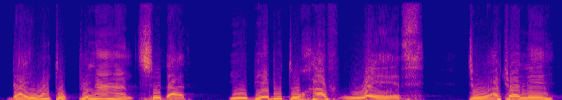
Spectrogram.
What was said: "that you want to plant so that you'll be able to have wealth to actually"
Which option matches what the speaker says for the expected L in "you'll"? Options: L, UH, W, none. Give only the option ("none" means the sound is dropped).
W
